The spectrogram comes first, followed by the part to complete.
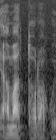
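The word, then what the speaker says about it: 大和: 한자로 큰 대자, 평화스러울 화자 써서 대화라고 쓰고 읽기는 야마토라고 읽습니다.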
